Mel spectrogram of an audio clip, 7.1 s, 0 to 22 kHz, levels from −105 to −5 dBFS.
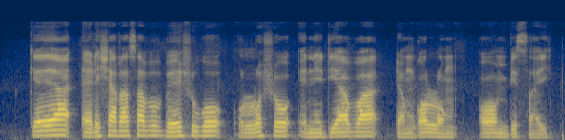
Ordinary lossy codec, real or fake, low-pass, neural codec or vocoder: none; real; none; none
